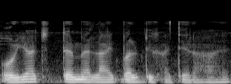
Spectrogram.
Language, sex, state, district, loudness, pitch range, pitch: Hindi, male, Arunachal Pradesh, Longding, -16 LUFS, 105-115 Hz, 110 Hz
